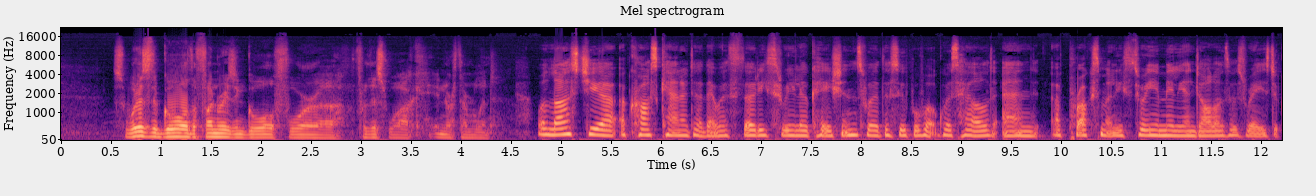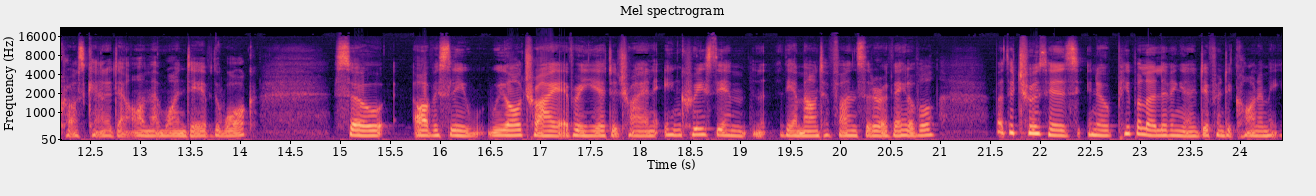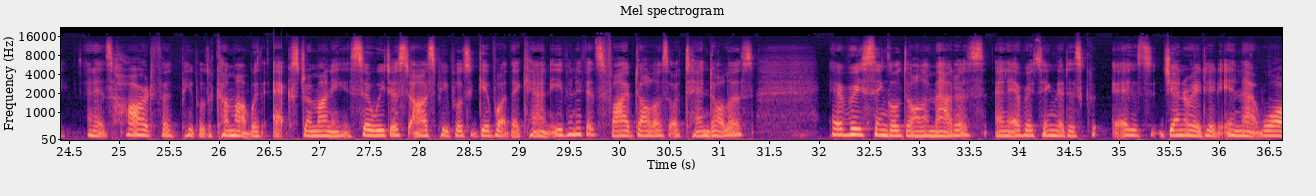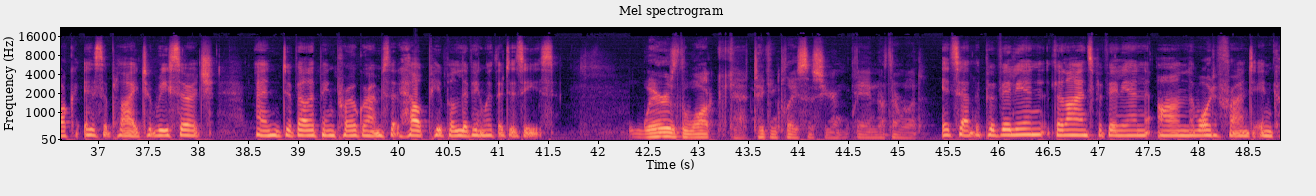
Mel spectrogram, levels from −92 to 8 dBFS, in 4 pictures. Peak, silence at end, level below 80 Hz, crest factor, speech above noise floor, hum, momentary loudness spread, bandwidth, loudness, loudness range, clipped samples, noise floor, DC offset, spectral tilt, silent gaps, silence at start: 0 dBFS; 0 s; -48 dBFS; 14 dB; 30 dB; none; 13 LU; 16 kHz; -15 LUFS; 4 LU; 0.1%; -45 dBFS; under 0.1%; -5 dB/octave; none; 0.55 s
